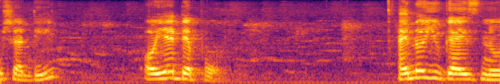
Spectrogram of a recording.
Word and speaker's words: Oyedepo: How do you pronounce his name, Shadi? Oyedepo.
